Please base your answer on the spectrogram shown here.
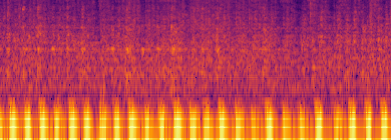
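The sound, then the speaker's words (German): The small engine of a souped-up ride-on lawn mower tractor, faster than usual and used for racing, chugs loudly with a steady, rapid, low throb. Its even pulses repeat without any clear change in speed. “Das hier, das ist der Motor der flotten Rosi. Die flotte Rosi ist ein Rasentrecker. Total lustiges Gefährt. Es ist quasi ein Mini-Trecker, kann man sagen. Also eigentlich ein Aufsitzrasenmäher, nur halt ein bisschen schneller.”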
